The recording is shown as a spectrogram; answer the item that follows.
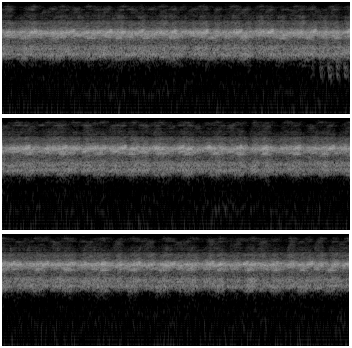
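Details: A dense chorus of frogs giving mating calls on a quiet country night in the rice-planting season, a continuous overlapping croaking wash with many callers at once, steady throughout with no other clear sounds.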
